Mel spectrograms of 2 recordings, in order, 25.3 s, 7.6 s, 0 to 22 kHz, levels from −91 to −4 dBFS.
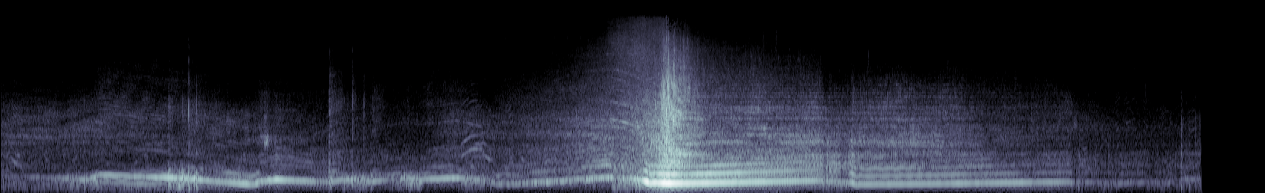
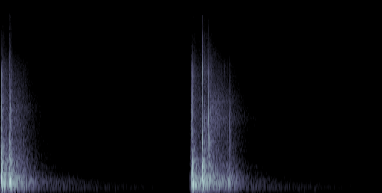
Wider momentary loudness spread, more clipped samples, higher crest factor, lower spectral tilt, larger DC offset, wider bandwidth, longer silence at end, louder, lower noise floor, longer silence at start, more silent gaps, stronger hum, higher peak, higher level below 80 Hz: first, 24 LU vs 20 LU; neither; about the same, 26 dB vs 30 dB; about the same, -7 dB/octave vs -6 dB/octave; neither; second, 11 kHz vs 13 kHz; first, 3.85 s vs 2.9 s; first, -22 LUFS vs -35 LUFS; second, -59 dBFS vs under -90 dBFS; first, 1.3 s vs 0 s; second, none vs 2.87-3.77 s; neither; first, 0 dBFS vs -12 dBFS; about the same, -62 dBFS vs -60 dBFS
